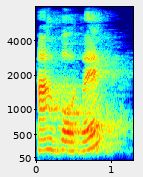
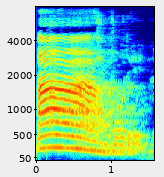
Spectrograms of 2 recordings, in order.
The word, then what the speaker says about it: árvore: Se fosse o ré, arvore. Não, nós não pronunciamos dessa forma. Nós pronunciamos árvore. Então, a sílaba tônica é ar.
